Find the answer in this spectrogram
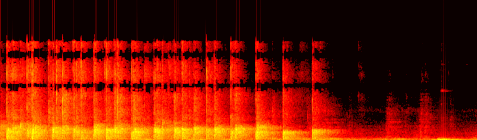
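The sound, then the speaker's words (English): Applause from an audience welcoming a comedian to the stage: dense, steady clapping for about four seconds that then quickly dies away, leaving near quiet with only a few stray claps. “All right, let's welcome to stage now. Put your hands together.”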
